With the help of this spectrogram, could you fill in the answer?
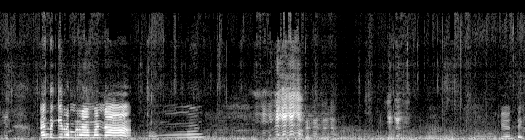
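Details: Pet goats at home giving a loud, trembling bleat of about a second, a short rising call, then another quavering bleat, with quieter bleats later over a steady background hiss.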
